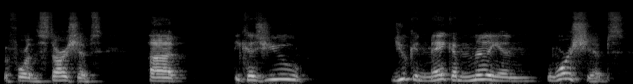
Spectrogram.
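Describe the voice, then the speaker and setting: A man's voice: sits high, expressive, slow pace, slightly rough. A man co-hosting a podcast, making his case earnestly and step by step in casual discussion. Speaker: podcast co-host.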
